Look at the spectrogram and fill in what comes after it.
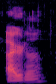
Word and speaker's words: Ireland: Justina Ireland Island. Comment tu l'as prononcé Ireland ah, Irlande.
